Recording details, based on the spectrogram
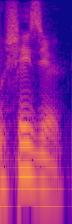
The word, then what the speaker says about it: Shazier: Al Shear? Is that how you say it? – Yeah. Oh, no. Shazier.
